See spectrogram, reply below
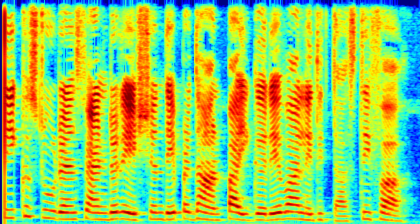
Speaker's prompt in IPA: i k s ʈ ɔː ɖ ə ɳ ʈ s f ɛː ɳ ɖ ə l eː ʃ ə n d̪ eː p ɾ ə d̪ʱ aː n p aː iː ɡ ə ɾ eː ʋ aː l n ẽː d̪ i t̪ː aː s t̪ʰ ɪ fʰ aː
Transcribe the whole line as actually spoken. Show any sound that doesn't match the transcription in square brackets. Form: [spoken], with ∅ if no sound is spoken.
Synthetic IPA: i k s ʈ [uː] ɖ ə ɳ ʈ s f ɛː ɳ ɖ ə [ɾ] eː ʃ ə n d̪ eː p ɾ ə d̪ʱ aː n p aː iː ɡ ə ɾ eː ʋ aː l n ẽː d̪ [ɪ] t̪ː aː s [t̪] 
